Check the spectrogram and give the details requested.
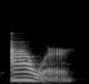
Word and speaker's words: hour: which W is or in which W is age not pronounced exactly the word our h o u you are that's an exception now go for part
